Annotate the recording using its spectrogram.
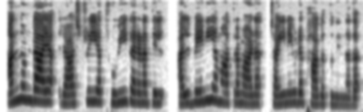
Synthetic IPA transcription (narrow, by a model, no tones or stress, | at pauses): ɐnːuɳɖaːjɐɾaːʂʈriːjɐd̪ruʋiːɣɐɾɐɳɐt̪ːil | ɐlbe̞ːnijɐmaːt̪rɐmaːɳɨt͡ɕɐjnɐjuɽe̞bʱaːɡɐt̪ːunːinːɐðɨ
